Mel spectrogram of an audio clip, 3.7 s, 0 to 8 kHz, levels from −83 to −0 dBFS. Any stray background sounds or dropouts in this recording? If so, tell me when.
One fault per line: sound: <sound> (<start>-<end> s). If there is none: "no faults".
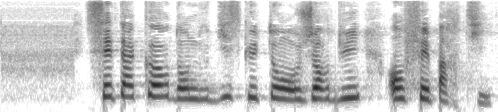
no faults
